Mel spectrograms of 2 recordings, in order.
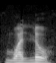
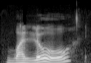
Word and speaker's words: walo: That's spelled P-I-T-O. Pito. Pito. Next is walo. Walo. Walo is 8. Number 8. Walo. So it's spelled as W-A-L-O. Walo. Walo.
